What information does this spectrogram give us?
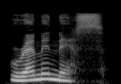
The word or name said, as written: reminisce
